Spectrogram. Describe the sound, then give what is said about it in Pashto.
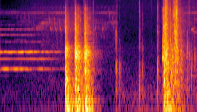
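Knocking on a house door as a lawyer calls: a quick cluster of heavy raps, then a few lighter taps and another loud burst of knocks. No voices are heard. “څو ورځې وروسته د نظیم وکیل د قسیم دروازه وټکوله.”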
